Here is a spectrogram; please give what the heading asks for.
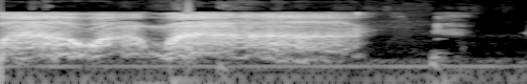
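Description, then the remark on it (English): A person does a raspy, strained imitation of a zombie walker growl, loud and continuous for nearly two seconds with a wavering pitch, then it stops abruptly into near silence. “And I'm just going to go ahead and give out my best walker growl.”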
